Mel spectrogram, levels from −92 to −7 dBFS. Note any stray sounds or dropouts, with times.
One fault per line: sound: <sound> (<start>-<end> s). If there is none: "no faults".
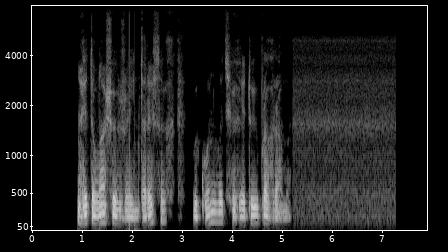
no faults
